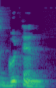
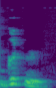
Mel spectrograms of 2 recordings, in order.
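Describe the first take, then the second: First: It is said in full, carefully and formally. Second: It is said in a casual, reduced everyday way. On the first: This is the textbook way, not everyday speech. The speaker calls it wrong. "this is not spoken as Guten" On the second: This is how people say it in daily speech. The speaker calls it right. "this is spoken as Guten, like this"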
